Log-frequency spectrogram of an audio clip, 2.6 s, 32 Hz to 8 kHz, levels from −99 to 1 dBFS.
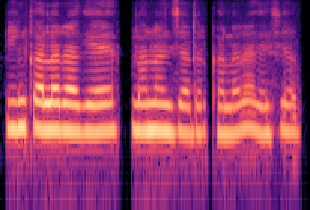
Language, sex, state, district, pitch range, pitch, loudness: Chakma, female, Tripura, Unakoti, 245-265 Hz, 255 Hz, -14 LUFS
